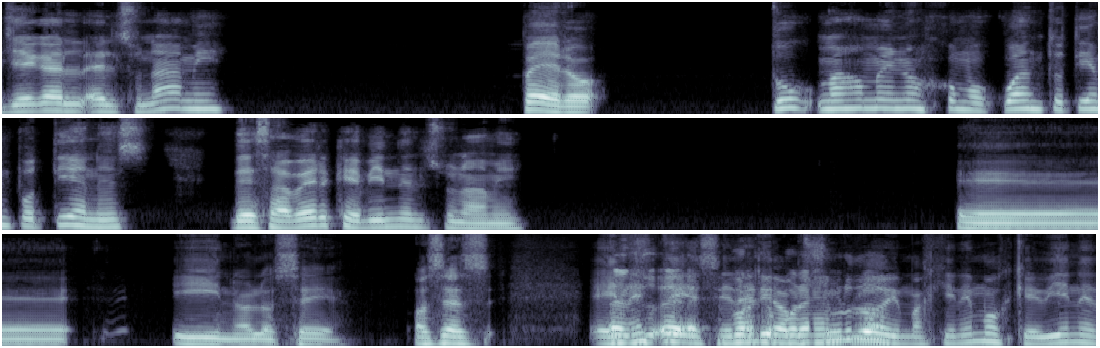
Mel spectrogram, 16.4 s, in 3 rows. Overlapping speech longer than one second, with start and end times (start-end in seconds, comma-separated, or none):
14.0-15.5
